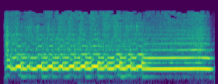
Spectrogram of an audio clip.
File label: trilly flute; MELODIC SAMPLES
